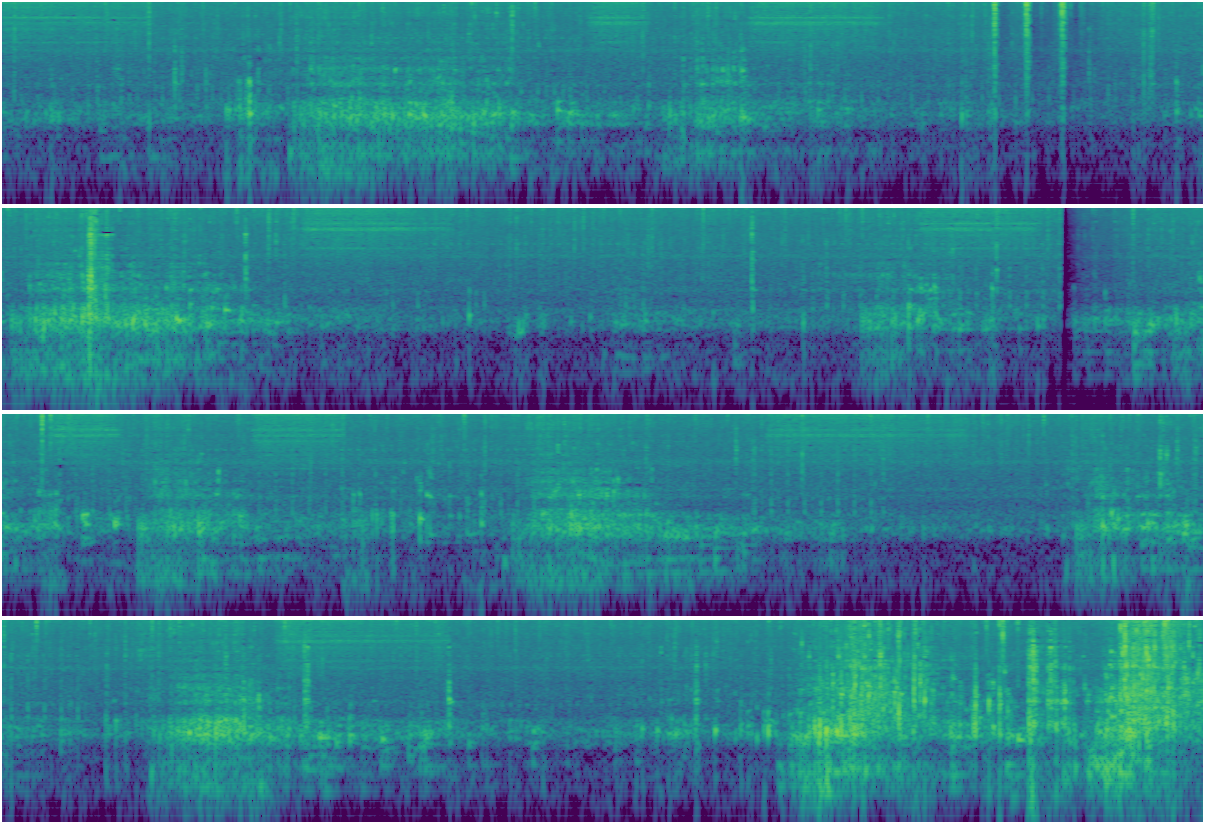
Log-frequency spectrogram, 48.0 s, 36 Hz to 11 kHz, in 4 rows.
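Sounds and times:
underwater exhaust bubbles: 0:00.0 - 0:09.9, 0:11.7 - 0:48.0
sharp clicks: 0:09.6 - 0:11.0.

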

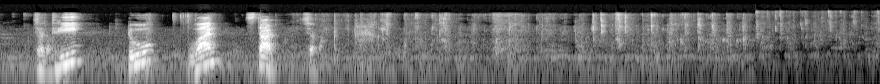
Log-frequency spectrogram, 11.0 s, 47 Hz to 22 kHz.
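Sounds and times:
people eating: 0:03.5 - 0:11.0.

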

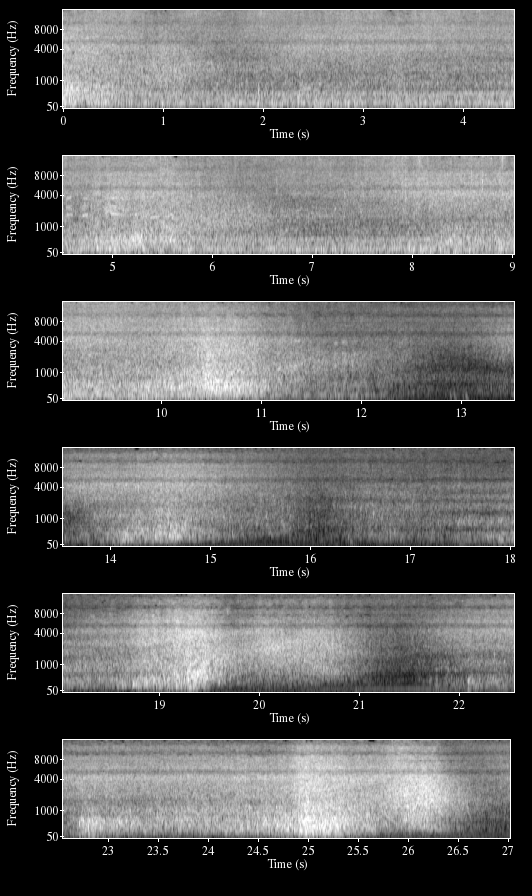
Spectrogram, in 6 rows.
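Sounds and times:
wind on microphone: 0:00.0 - 0:12.4
low steady hum: 0:00.0 - 0:14.2, 0:15.4 - 0:27.0
water splashing along boat hull: 0:00.0 - 0:14.8.

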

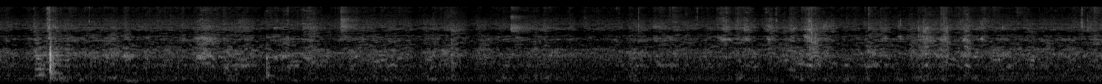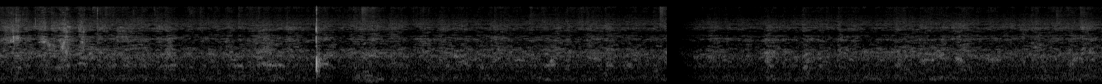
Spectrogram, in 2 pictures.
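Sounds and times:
knife scraping and tapping fish: 0:00.3 - 0:05.5, 0:06.3 - 0:12.8.

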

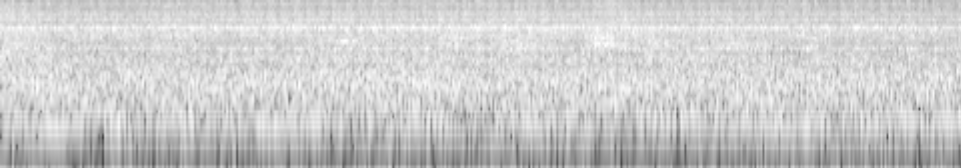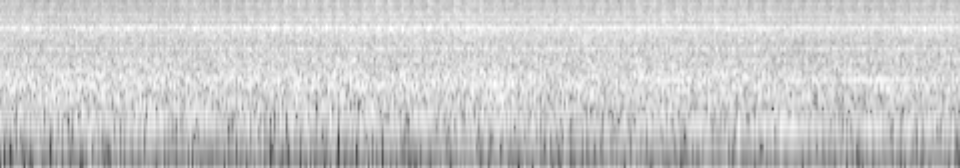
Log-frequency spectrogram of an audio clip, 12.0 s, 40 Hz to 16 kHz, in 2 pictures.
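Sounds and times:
electric train equipment humming: 0:00.0 - 0:12.0.

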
